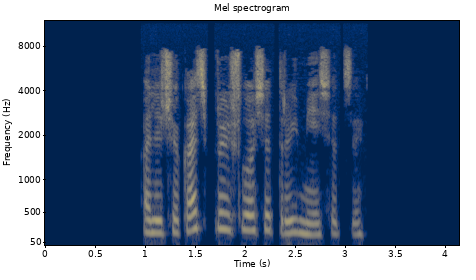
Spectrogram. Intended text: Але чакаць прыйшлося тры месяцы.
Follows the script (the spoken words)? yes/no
yes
